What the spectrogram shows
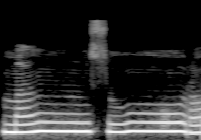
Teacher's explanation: the letter following noon sakin is a thick letter, sod. So we will make a thick gunna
